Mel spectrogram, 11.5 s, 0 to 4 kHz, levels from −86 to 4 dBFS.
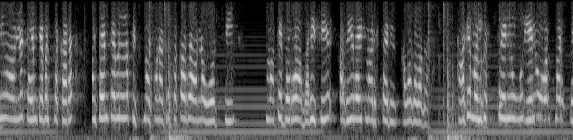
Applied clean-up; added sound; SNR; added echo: none; Bowed string instrument + Door; 18 dB; none.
